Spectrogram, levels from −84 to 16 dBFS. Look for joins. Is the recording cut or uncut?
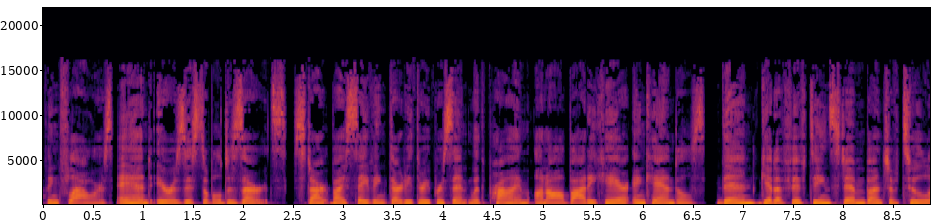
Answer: uncut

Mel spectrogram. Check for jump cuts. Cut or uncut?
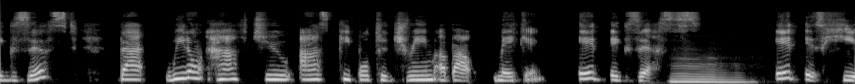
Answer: uncut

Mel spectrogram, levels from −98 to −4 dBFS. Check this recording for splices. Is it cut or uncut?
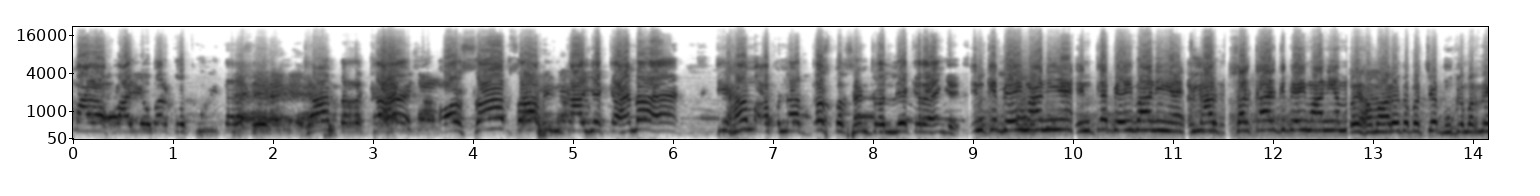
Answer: cut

